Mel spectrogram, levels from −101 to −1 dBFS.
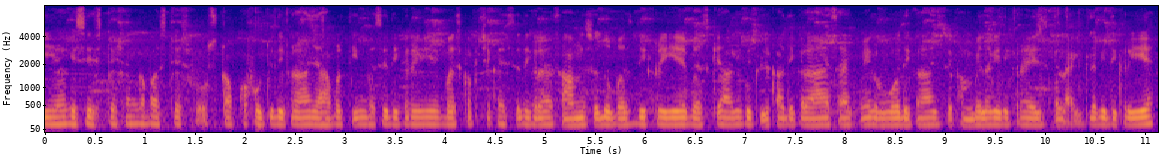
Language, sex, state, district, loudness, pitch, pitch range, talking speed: Hindi, male, Jharkhand, Jamtara, -36 LUFS, 120 Hz, 115-125 Hz, 335 wpm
